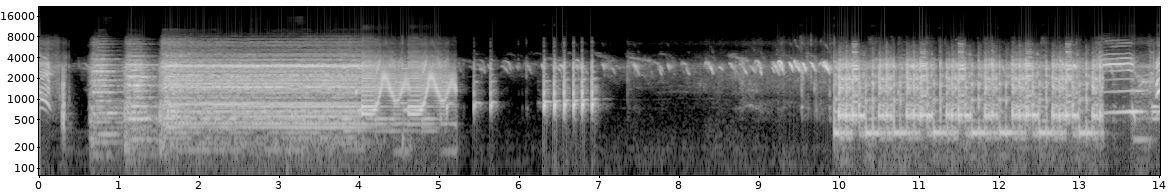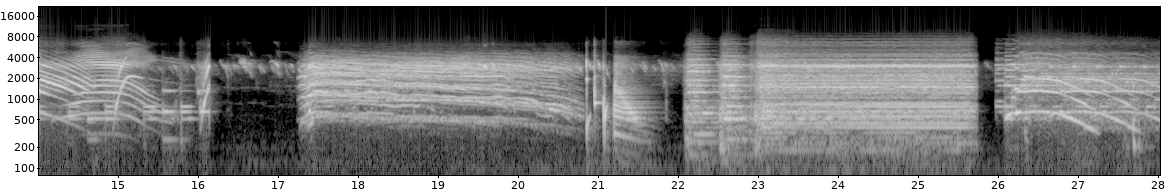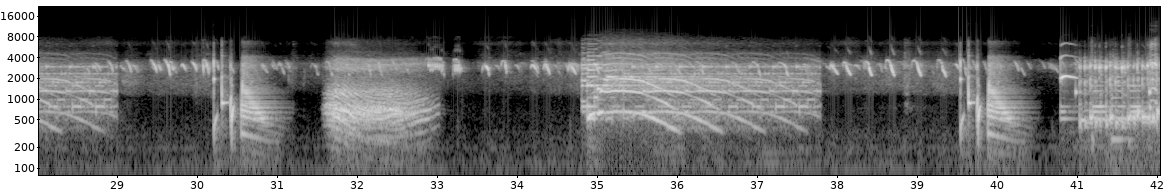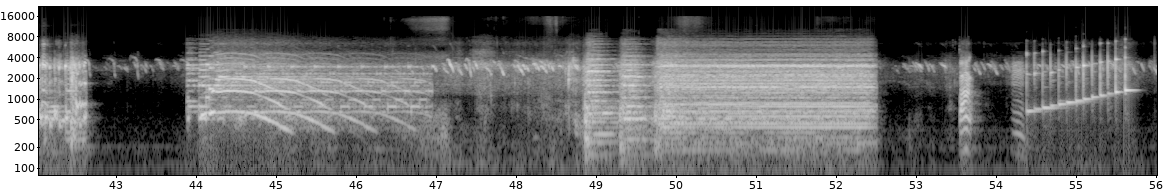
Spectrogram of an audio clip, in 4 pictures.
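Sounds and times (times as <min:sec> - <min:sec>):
playful background music: 0:00.0 - 0:07.1, 0:09.9 - 0:16.4, 0:20.4 - 0:29.1, 0:30.2 - 0:31.7, 0:34.8 - 0:37.8, 0:39.6 - 0:42.8, 0:43.8 - 0:47.1, 0:48.6 - 0:52.6, 0:54.3 - 0:56.0.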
